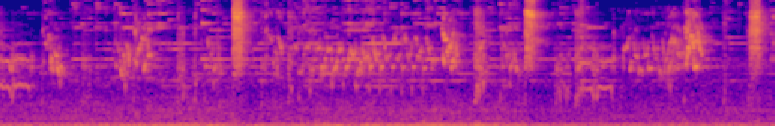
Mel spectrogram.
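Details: A pet blue parakeet chatters in soft, rambling warbles mixed with scratchy notes, broken every few seconds by sharp, bright clicks or chips.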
